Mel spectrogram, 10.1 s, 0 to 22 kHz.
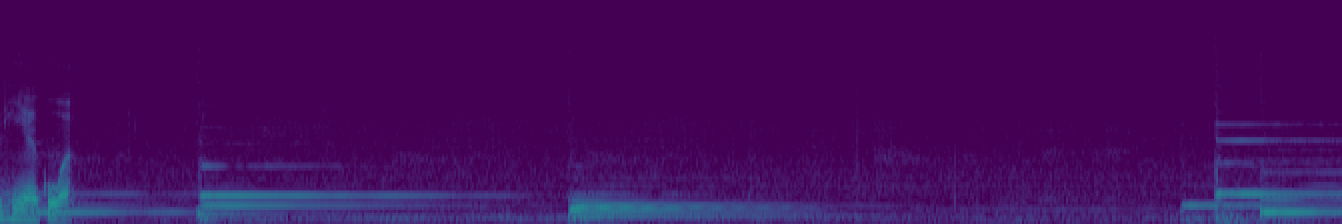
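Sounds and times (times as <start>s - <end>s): soft held chord: 0.0s - 10.0s.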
